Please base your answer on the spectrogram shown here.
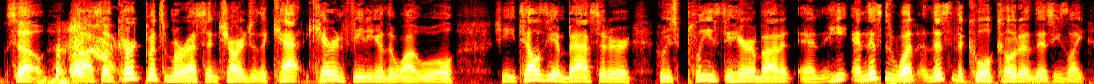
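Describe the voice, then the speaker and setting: A man's voice: mid-range voice, moderate pace, dry recording. A man hosting a podcast in a casual, playful and informal way as he recaps and reviews a story. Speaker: podcast host.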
